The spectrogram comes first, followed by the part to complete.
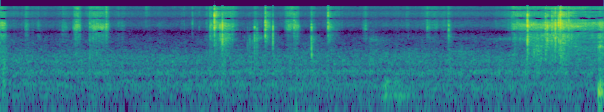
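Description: Faint handling sounds of a metal ruler and marker being moved and set down on paper pattern sheets: a few light, scattered taps and rustles.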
